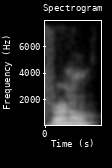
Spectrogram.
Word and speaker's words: Vernal: For example, one story involved a 13-year-old student, Dale Wood, who attended Vernal, because it's pronounced Vernal, junior high school.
